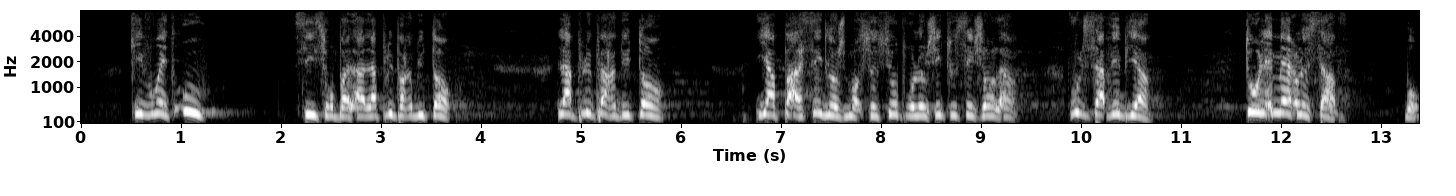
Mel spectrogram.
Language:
French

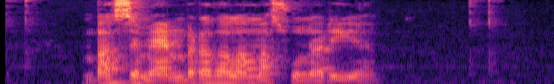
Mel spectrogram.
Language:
Catalan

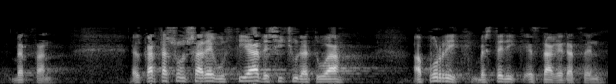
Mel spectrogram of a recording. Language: Basque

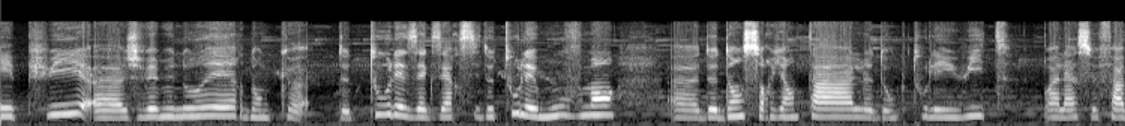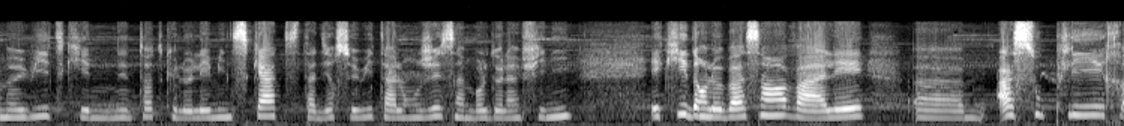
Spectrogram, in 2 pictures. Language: French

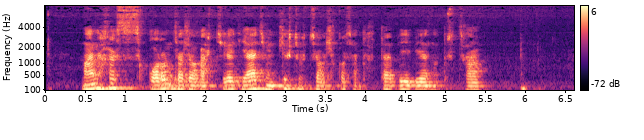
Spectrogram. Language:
Mongolian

